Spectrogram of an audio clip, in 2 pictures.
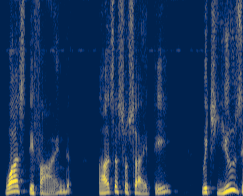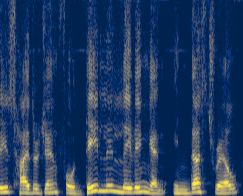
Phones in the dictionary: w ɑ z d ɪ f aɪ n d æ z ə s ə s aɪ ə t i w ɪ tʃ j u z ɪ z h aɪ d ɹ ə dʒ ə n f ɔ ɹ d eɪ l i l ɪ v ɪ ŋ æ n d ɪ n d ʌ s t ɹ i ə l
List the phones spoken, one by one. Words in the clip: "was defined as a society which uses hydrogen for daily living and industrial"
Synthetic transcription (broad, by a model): w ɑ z d ɪ f aɪ n d æ z ə s ə s aɪ ə t i w ɪ tʃ j u z ɪ z h aɪ d ɹ ə dʒ ə n f ɔ ɹ d eɪ l i l ɪ v ɪ ŋ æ n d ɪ n d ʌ s t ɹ i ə l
